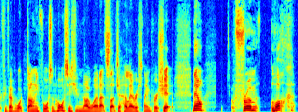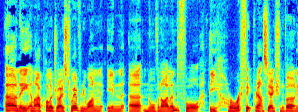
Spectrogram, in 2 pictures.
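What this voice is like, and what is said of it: Essex accent. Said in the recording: “my Essex accent comes through”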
